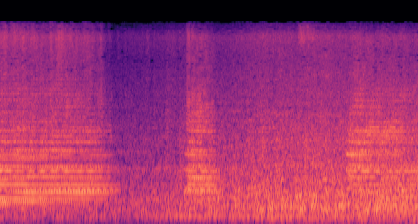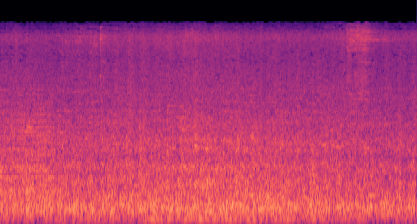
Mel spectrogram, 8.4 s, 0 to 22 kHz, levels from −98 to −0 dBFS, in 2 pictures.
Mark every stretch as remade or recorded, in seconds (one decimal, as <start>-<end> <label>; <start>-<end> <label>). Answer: 0.0-8.4 recorded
